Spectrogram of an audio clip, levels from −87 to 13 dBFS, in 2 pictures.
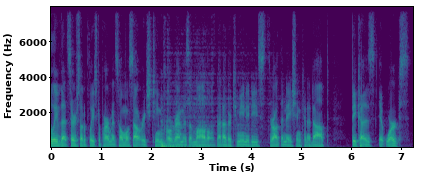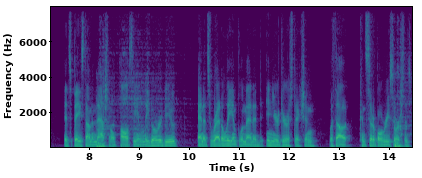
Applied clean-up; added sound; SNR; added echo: neural mask model RNNoise.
